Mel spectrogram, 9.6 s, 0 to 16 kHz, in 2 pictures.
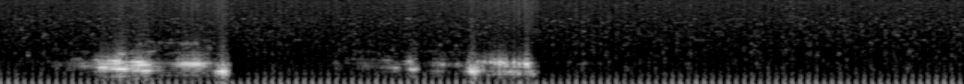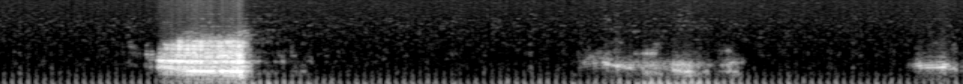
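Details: Carpathian red deer stag in the Bucovina mountains, rutting roar (boncănit) in breeding season, 29 September 2022; short scattered harmonic grunts, then one louder, fuller roar near the middle, with quiet gaps between.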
